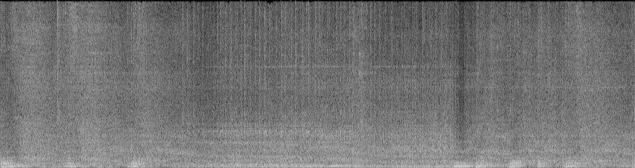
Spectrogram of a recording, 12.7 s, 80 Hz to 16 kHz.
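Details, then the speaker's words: 1993 Honda CR125 two-stroke after shift fork repair, first start and idle: crisp revs climbing and dropping cleanly with pitch following throttle, no misses; healthy, carburetor not yet cleaned. "all right let's try to get this thing to idle idle all right she's idling sounds pretty good"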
